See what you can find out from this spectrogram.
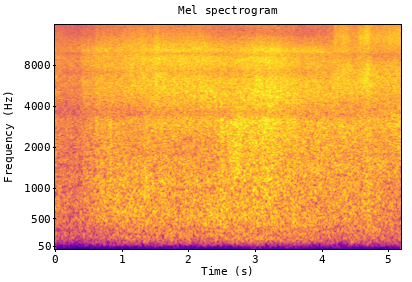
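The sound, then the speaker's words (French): A steady, full rush of wind blows without pause, swelling slightly after the first half second and holding a dense, even roar throughout, with no voices. “J'aime entendre le son du vent.”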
